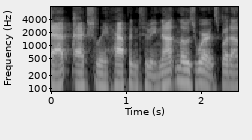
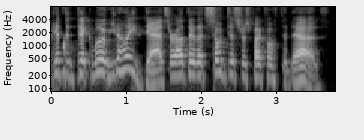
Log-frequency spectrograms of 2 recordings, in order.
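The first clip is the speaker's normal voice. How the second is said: mock offended stranger; 6 semitones higher than usual. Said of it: "And he's like".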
